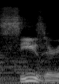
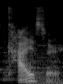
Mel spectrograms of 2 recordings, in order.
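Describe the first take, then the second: First: The name begins with a soft S sound. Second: The name begins with a hard K sound. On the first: This is the usual English form of the name. "It's not Caesar" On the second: This is the classical Latin form of the name. "it's a hard C in, in in classical Latin"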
